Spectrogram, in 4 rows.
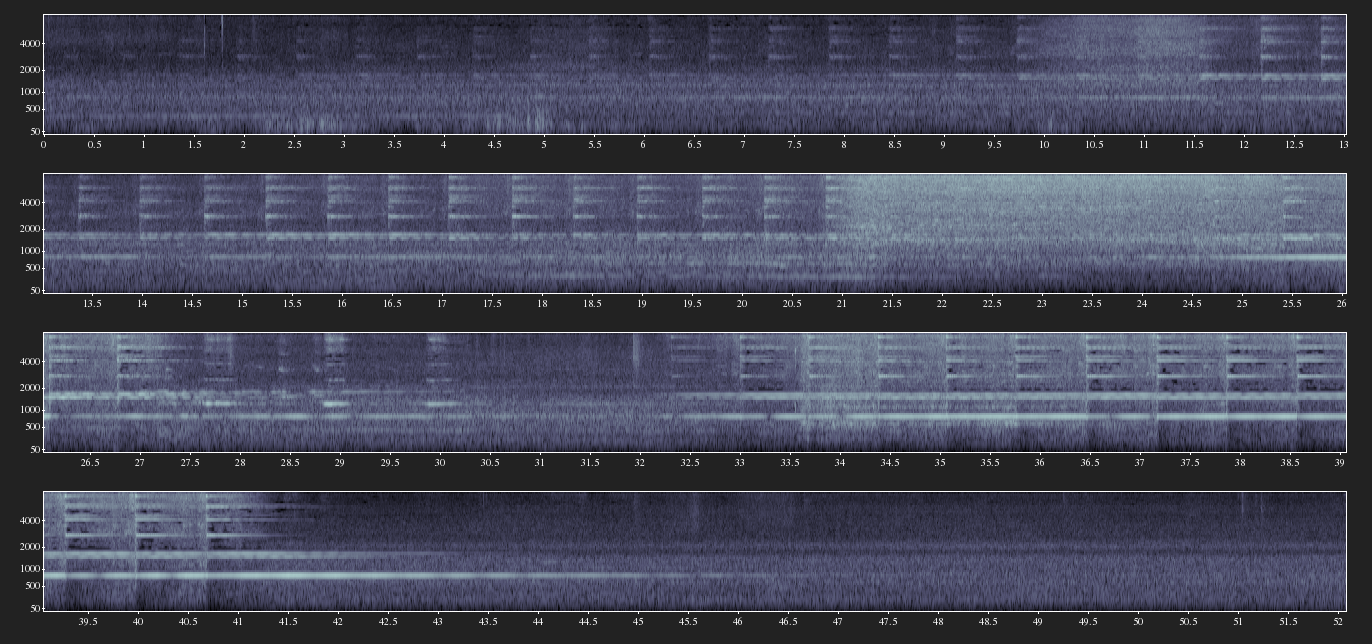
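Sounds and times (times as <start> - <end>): train pulling into station: 0.0 - 52.0
loud hiss: 9.4 - 13.9, 16.9 - 28.0, 32.1 - 41.3.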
